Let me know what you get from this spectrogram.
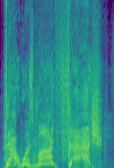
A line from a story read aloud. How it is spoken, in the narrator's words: howled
